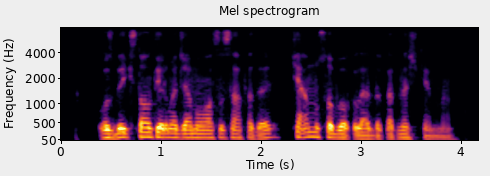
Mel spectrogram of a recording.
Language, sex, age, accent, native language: Uzbek, male, 18-24, Andijon, Uzbek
